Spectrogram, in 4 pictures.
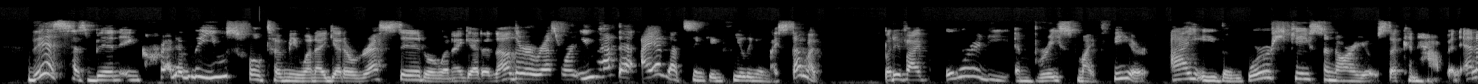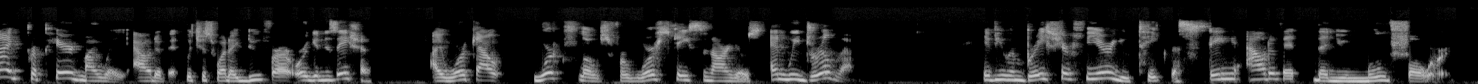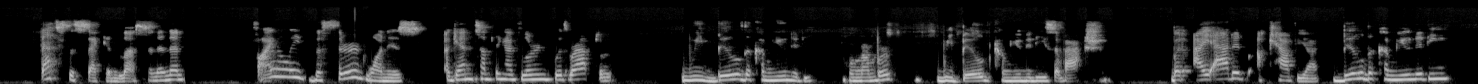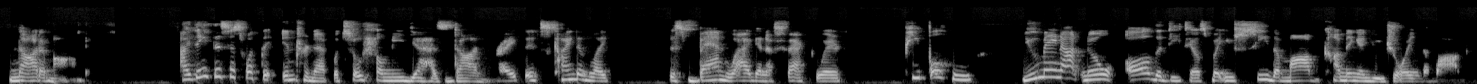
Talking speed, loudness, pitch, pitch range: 170 wpm, -19 LUFS, 185 Hz, 155-230 Hz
